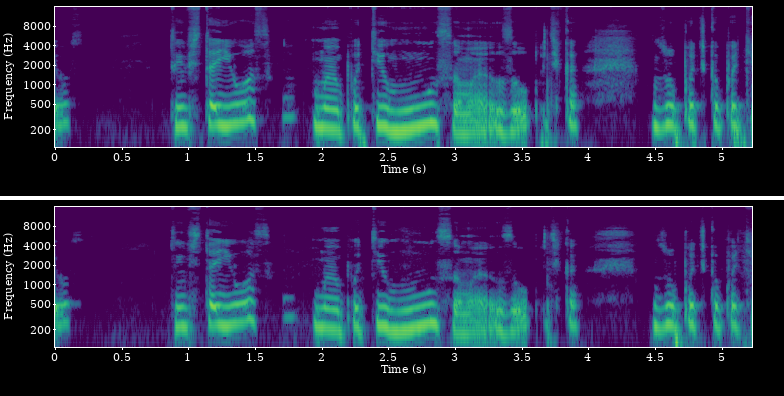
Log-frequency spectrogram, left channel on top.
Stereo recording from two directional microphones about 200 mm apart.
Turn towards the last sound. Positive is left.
turn(degrees=30)  # may be behind; listen again after turning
